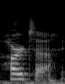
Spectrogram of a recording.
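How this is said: The name is pronounced in a Western way.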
